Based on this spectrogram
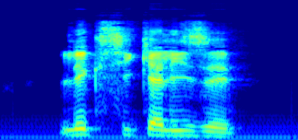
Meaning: lexicalize (to convert to a single lexical unit)
- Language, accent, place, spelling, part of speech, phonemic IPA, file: French, France, Lyon, lexicaliser, verb, /lɛk.si.ka.li.ze/, LL-Q150 (fra)-lexicaliser.wav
